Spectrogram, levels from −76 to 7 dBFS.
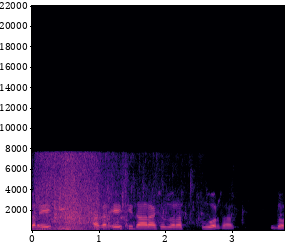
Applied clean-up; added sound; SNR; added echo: none; Bathtub (filling or washing) / Splash, splatter; 5 dB; none.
